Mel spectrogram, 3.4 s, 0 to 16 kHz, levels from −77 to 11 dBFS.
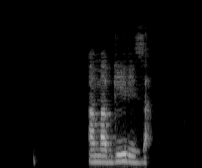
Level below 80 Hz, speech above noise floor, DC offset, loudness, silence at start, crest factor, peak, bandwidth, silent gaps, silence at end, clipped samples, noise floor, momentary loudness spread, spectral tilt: -68 dBFS; over 68 dB; under 0.1%; -23 LUFS; 1.5 s; 20 dB; -6 dBFS; 8 kHz; none; 0.85 s; under 0.1%; under -90 dBFS; 15 LU; -7.5 dB/octave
